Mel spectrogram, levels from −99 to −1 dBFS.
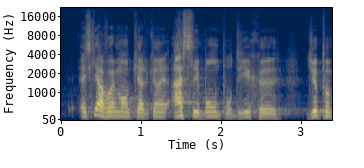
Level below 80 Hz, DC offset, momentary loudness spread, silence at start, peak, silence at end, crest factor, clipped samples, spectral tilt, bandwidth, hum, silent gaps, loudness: under -90 dBFS; under 0.1%; 13 LU; 0.25 s; -8 dBFS; 0 s; 20 dB; under 0.1%; -5.5 dB/octave; 19 kHz; none; none; -27 LUFS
